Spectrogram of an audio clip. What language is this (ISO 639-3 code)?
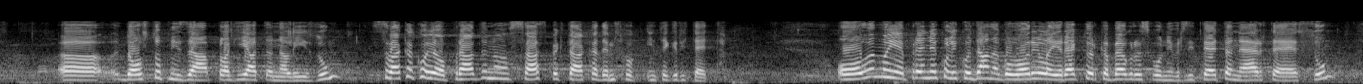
srp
